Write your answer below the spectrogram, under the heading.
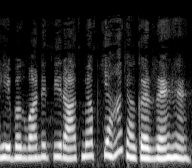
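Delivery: ordinary delivery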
